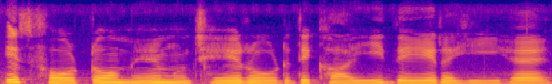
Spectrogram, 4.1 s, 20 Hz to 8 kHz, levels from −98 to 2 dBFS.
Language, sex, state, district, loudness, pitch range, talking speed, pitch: Hindi, female, Madhya Pradesh, Katni, -16 LUFS, 195-210 Hz, 130 wpm, 200 Hz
